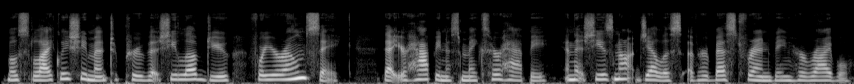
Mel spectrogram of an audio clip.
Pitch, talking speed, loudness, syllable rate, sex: 200 Hz, 230 wpm, -18 LUFS, 5.6 syllables/s, female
